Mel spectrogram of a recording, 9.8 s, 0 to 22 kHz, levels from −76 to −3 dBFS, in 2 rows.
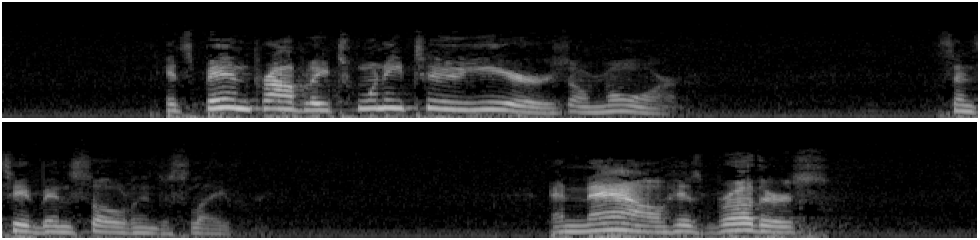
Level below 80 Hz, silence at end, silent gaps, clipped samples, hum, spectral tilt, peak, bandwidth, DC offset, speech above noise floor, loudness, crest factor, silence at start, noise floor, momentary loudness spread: -52 dBFS; 0.75 s; none; under 0.1%; 60 Hz at -60 dBFS; -5.5 dB/octave; -12 dBFS; 13 kHz; under 0.1%; 28 dB; -30 LUFS; 22 dB; 0.8 s; -58 dBFS; 18 LU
